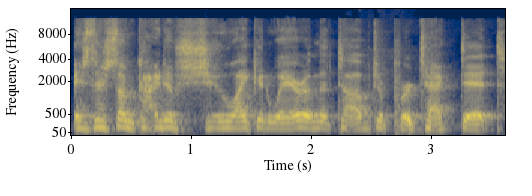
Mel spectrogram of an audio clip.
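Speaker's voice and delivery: desperate, tearful yelling. Retelling someone afraid to get in the bathtub, imitating her yelling. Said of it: "she yells".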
